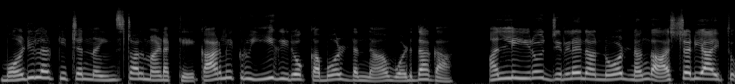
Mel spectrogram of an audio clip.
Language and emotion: Kannada, surprised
